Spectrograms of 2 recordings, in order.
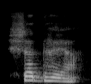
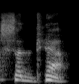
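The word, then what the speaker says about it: श्रद्धया: This is Shraddha. There is a double D here. Shraddhaya. And then Dhaya. It's not Shraddhya.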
